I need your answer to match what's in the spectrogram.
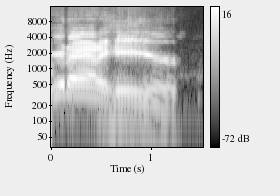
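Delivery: put-on Southern guy voice. Doing a stereotype of a Southern guy: mock Southern guy accent. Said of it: "Southern guy stereotypes".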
